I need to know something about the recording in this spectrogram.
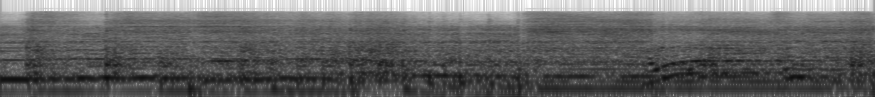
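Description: Live rock band playing: electric guitar over a steady drum beat, with a woman's singing voice coming in near the end.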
